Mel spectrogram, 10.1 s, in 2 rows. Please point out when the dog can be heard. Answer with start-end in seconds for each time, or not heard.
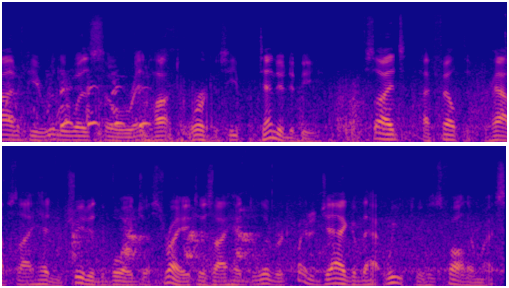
0.0-1.7, 5.8-7.7.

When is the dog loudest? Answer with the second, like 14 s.
1 s.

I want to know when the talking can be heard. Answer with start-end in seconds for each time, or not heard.
0.0-10.0.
